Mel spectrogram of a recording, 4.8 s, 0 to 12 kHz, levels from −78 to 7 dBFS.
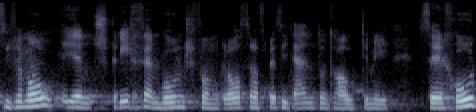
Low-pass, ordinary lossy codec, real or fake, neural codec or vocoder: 10.8 kHz; none; fake; codec, 44.1 kHz, 2.6 kbps, DAC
